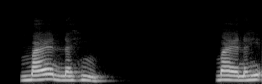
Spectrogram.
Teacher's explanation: दीर्घ स्वरों के साथ अनुस्वार का उच्चारण प्रायः चंद्र बिंदु अथवा अर्ध अनुस्वार की तरह प्रयोग होता है।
